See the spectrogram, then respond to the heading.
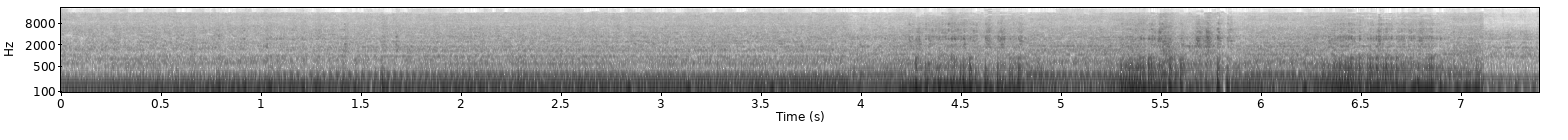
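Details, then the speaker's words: Mk3 Ford Fiesta petrol engine after refitting the cylinder head following a burnt inlet valve, new oil and filter: idles smoothly with an even deep exhaust note, auxiliary belt slightly squeaky. "Oh my word, that sounds amazing. Oh my words. That is purring away. That is purring away."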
